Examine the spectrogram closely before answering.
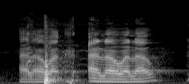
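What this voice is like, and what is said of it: Imitates another person's voice. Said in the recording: “That's my Idris Elba impersonation.”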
